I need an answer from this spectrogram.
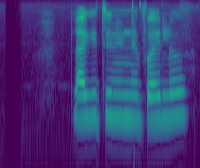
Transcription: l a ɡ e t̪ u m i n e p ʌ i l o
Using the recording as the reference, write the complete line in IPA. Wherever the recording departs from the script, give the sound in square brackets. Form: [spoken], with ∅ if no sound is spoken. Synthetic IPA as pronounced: l a ɡ [i] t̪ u [n] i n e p ʌ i l o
